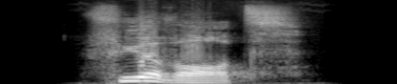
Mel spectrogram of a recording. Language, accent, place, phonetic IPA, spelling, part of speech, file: German, Germany, Berlin, [ˈfyːɐ̯ˌvɔʁt͡s], Fürworts, noun, De-Fürworts.ogg
- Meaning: genitive singular of Fürwort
